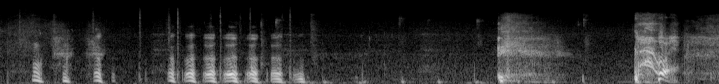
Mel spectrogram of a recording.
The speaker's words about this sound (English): Don't ever smoke cigarettes. Yeah. Make you cough like an old man.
